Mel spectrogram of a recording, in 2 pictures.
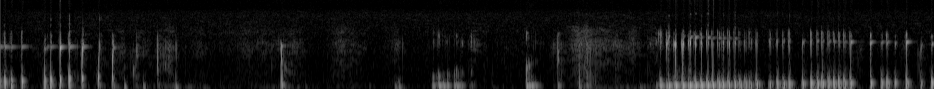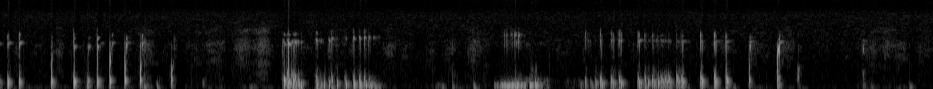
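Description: Low gurgling, bubbling rumbles from the belly in irregular bursts with short pauses: stomach rumbling from hunger, a normal gut sound.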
